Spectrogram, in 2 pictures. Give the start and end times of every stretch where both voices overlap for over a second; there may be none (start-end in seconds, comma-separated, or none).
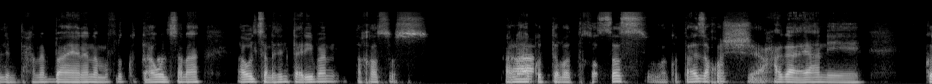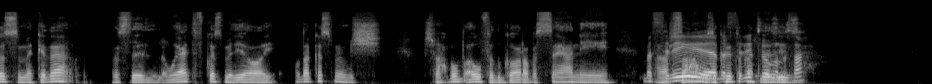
15.9-17.4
